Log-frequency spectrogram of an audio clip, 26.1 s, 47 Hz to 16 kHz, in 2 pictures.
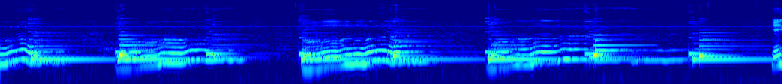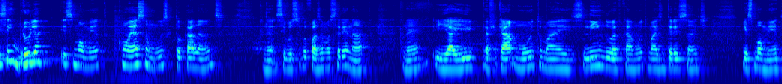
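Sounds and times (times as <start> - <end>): ukulele strumming chords: 0.0 - 14.1.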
